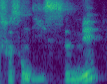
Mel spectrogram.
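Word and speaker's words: 70mai: Donc c'est un Xiaomi qui fait ça en collaboration avec 70 mai, ça Ouais. se prononce comme ça.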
